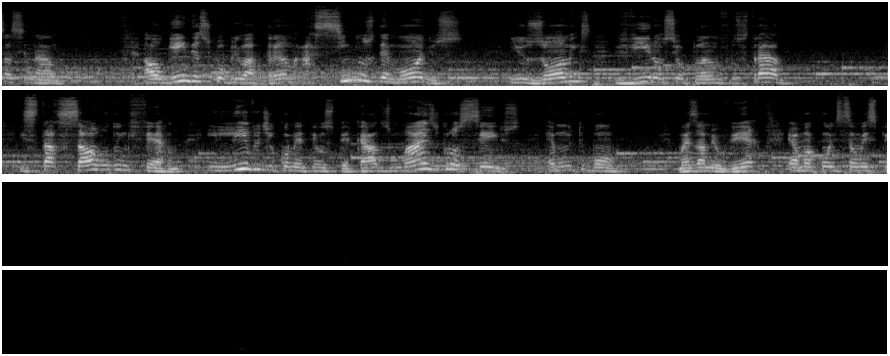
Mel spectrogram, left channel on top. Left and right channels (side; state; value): right; silent; 62 dB below the other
